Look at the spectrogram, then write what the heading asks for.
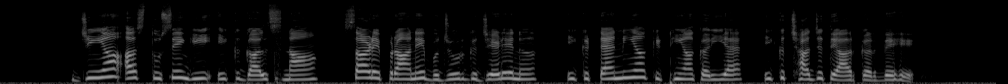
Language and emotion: Dogri, neutral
